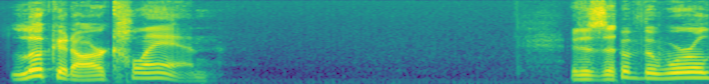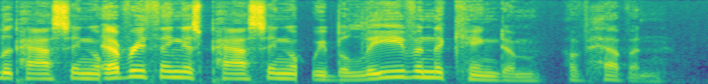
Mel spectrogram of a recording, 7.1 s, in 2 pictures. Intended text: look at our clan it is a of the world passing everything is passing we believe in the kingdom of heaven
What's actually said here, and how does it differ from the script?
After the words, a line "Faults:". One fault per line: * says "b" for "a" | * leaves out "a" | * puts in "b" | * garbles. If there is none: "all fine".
look at our clan it is a of the world passing everything is passing we believe in the kingdom of heaven
Faults:
all fine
